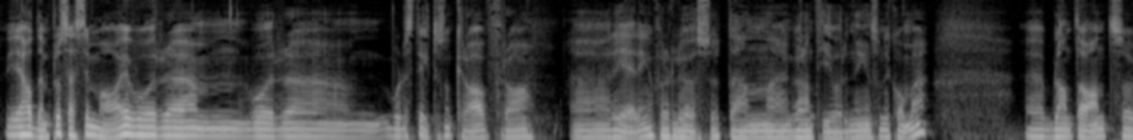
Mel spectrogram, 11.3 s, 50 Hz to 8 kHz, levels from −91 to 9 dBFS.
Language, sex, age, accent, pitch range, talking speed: English, male, 30-49, Norwegian, 90-105 Hz, 145 wpm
